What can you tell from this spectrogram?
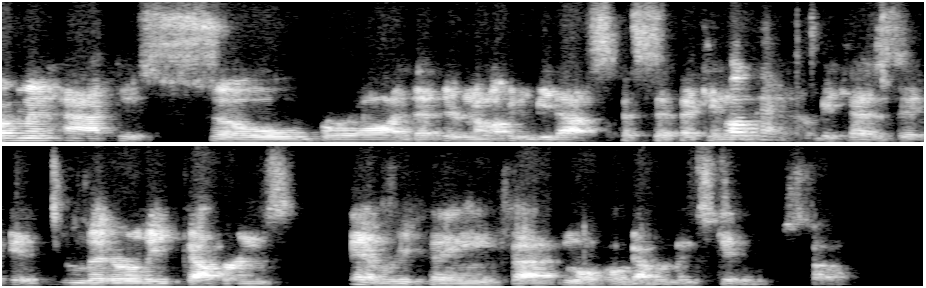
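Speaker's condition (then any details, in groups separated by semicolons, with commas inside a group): No condition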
